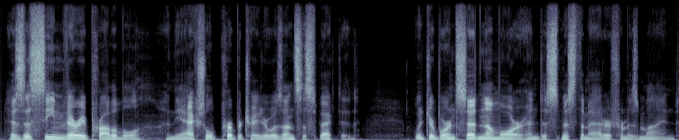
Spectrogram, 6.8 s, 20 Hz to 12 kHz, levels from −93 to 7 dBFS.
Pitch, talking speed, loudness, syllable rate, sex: 100 Hz, 195 wpm, -20 LUFS, 6.6 syllables/s, male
